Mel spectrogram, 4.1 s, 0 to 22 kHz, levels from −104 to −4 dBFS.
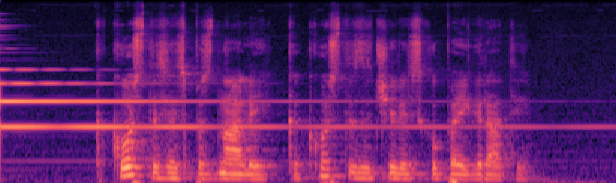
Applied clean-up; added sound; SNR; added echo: none; Bell; 1 dB; none.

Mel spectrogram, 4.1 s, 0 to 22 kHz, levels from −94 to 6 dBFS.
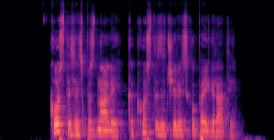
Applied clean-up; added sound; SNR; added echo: neural mask model Resemble Enhance denoiser.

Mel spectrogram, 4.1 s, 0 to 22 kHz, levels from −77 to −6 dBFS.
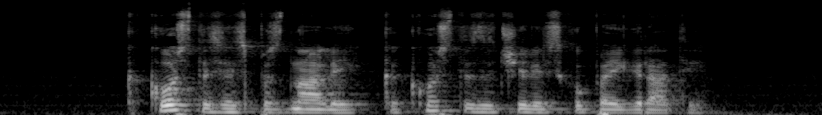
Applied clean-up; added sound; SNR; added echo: none; none; none; none.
